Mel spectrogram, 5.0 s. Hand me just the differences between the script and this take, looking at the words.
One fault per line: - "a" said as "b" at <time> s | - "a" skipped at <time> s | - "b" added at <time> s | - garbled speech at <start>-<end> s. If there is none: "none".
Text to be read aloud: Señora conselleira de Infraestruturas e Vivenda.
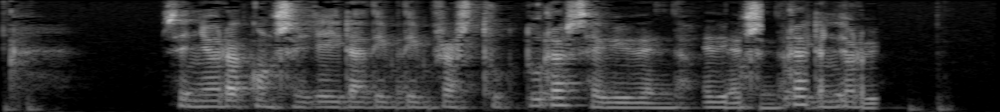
- "de" added at 2.0 s
- garbled speech at 3.5-4.4 s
